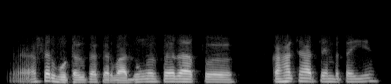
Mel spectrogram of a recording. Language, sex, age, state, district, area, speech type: Hindi, male, 18-30, Madhya Pradesh, Balaghat, rural, conversation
